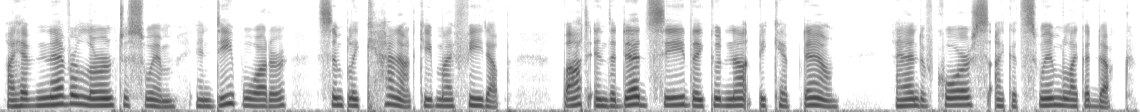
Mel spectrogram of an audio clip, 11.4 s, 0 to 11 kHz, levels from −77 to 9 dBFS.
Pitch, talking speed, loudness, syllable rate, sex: 200 Hz, 185 wpm, -21 LUFS, 4.4 syllables/s, female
